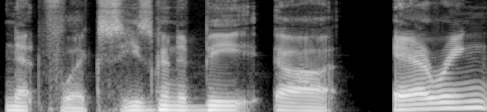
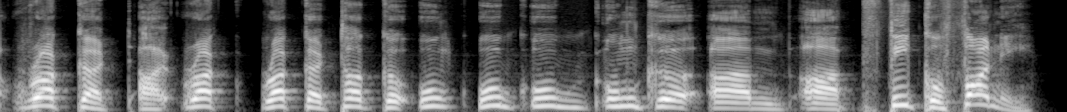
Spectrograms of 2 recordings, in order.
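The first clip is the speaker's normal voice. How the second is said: mock fake dub language; 4 semitones higher than usual. Streamer mocking a foreign dub of Joel, hammed-up gibberish. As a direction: babble nonsense as a hammed-up dubbed Joel. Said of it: "I made up a fake language".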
